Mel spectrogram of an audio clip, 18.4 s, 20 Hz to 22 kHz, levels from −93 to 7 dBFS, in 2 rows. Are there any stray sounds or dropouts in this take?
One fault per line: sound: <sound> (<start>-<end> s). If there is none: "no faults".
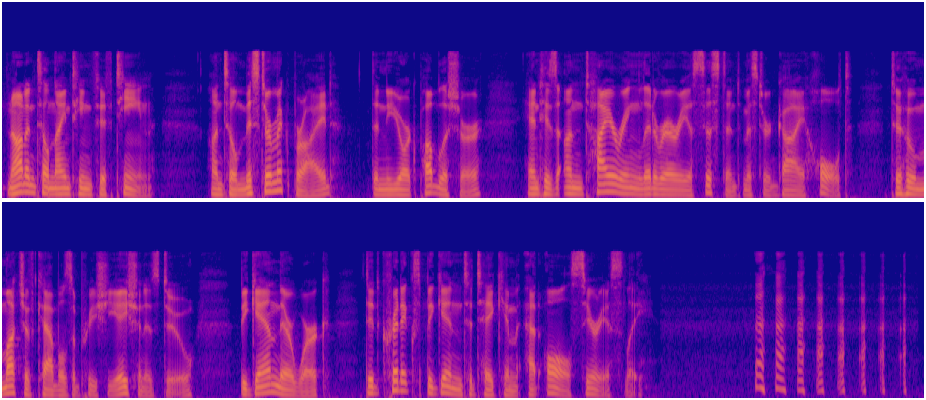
sound: laugh (16.7-18.3 s)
